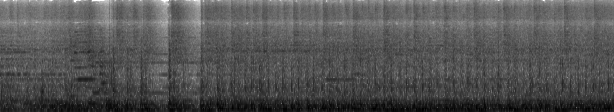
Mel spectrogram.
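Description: Gendang beleq ensemble, large Sasak double-headed barrel drums, playing a fast, dense interlocking rhythm, with a brief lull just before two seconds in.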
